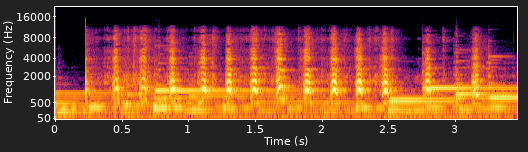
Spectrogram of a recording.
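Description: A quick run of rhythmic, bouncy hen clucks, about a dozen evenly spaced bursts, over a sustained musical tone in the background; moderately loud.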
